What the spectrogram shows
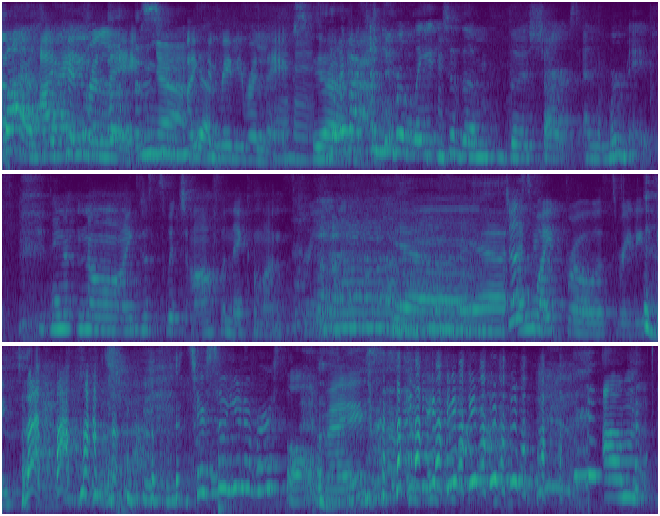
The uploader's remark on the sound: Recorded Live at Diverse as F*ck Fest.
